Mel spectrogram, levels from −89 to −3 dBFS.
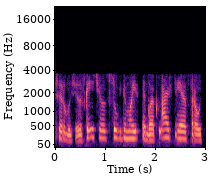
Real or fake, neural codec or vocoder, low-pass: fake; codec, 16 kHz, 4 kbps, X-Codec, WavLM features, trained on Multilingual LibriSpeech; 3.6 kHz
